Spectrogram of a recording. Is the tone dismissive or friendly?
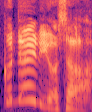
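friendly. It is said in a warm, friendly tone. The speaker is greeting someone kindly. "it's like, "Hey, how's it going? Have a great day""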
